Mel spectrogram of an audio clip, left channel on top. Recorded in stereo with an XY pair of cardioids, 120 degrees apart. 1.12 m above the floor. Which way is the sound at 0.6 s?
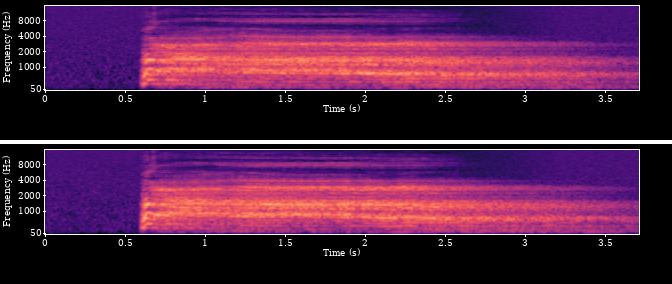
40° right.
